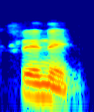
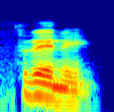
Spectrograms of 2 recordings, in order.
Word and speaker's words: Frenet: Frenet. Don't pronounce it Frenet. Frenet.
